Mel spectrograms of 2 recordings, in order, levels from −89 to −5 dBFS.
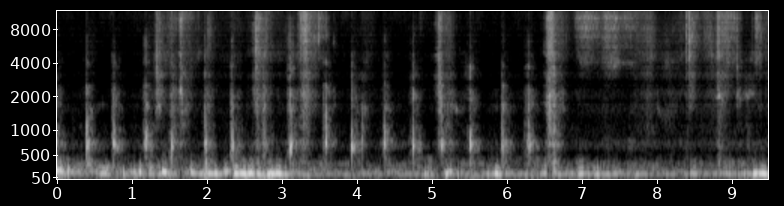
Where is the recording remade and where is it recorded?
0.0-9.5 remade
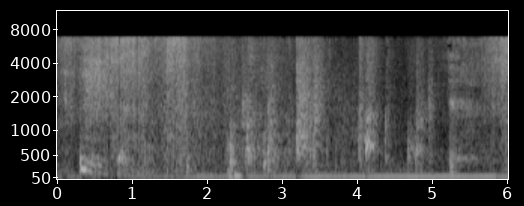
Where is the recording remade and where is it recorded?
0.0-1.4 remade; 1.4-5.0 recorded; 5.0-6.0 remade

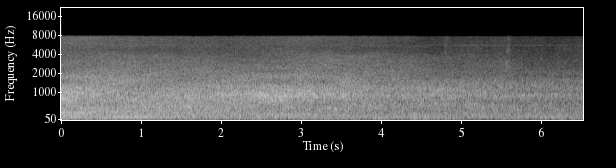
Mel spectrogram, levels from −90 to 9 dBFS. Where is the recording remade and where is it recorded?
0.0-3.1 recorded; 3.1-3.8 remade; 3.8-6.5 recorded

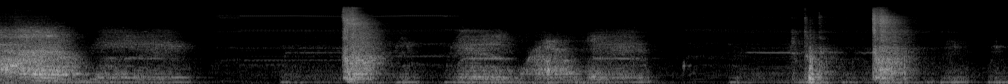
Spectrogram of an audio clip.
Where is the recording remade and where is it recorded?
0.0-2.4 remade; 2.4-5.0 recorded; 5.0-10.1 remade

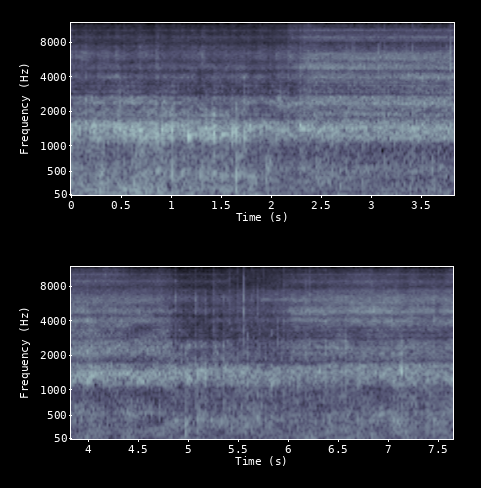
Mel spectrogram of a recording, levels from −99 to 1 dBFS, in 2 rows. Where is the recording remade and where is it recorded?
0.0-2.4 remade; 2.4-3.8 recorded; 3.8-5.4 remade; 5.4-6.4 recorded; 6.4-7.7 remade

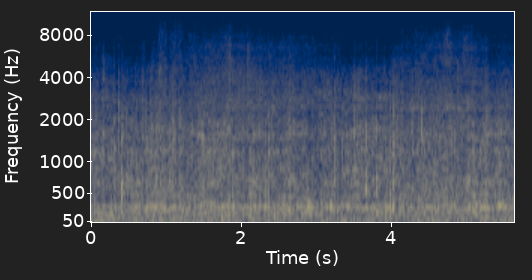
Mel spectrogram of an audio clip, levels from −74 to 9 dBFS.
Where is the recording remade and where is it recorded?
0.0-0.7 remade; 0.7-1.4 recorded; 1.4-4.1 remade; 4.1-4.9 recorded; 4.9-5.6 remade

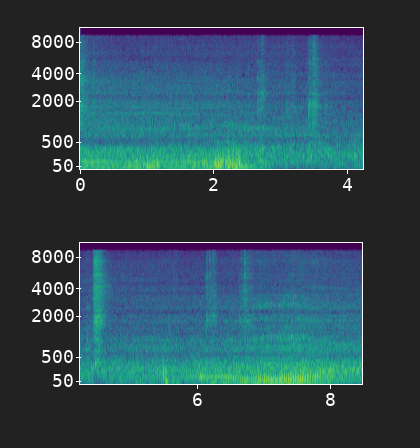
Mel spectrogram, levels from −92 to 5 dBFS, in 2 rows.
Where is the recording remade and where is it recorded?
0.0-8.5 recorded

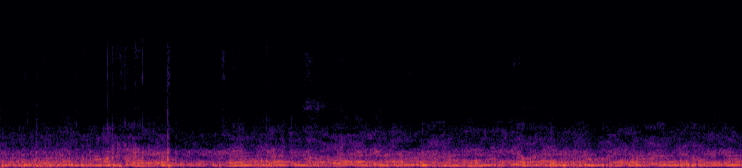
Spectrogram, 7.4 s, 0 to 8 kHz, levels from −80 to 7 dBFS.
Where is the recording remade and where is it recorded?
0.0-0.6 recorded; 0.6-7.4 remade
